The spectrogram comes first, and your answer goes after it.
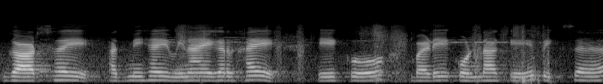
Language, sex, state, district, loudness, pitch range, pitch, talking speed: Hindi, female, Chhattisgarh, Raipur, -21 LUFS, 175-190 Hz, 185 Hz, 120 wpm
